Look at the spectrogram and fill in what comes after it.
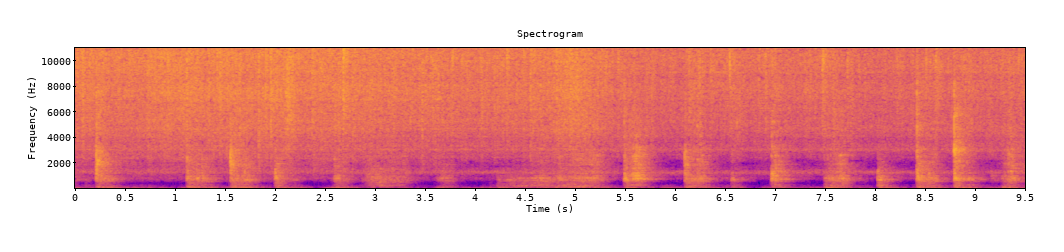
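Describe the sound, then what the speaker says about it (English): Vegetables sauté over high heat in a pan for vegetable fried quinoa, a constant sizzle broken by frequent scraping and stirring knocks, close and fairly quiet. "Then you let that saute for about 2 minutes."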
